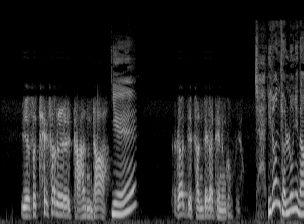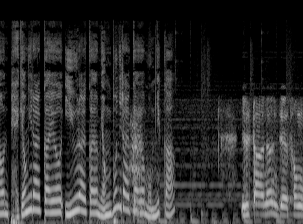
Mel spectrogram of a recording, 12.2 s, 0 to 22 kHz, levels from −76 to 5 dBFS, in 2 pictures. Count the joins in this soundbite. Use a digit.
1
